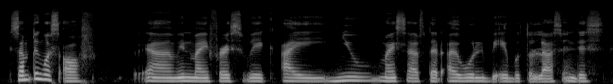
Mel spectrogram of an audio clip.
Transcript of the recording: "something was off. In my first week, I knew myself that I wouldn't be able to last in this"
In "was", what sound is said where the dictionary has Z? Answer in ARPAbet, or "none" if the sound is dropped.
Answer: S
